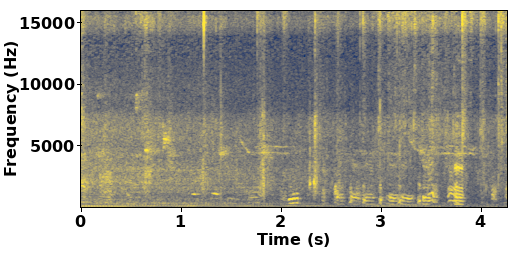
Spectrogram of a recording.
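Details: Roosters and hens on a chicken farm; a flock of clucking birds, short harsh notes piling up in a dense chatter through the second half over a steady low machine hum.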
